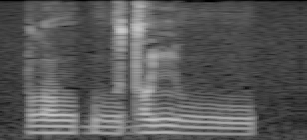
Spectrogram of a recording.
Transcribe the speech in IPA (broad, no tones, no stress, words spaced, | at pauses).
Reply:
lˠuːɠu dɔɲuː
